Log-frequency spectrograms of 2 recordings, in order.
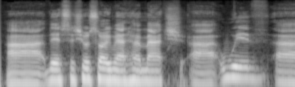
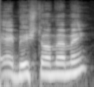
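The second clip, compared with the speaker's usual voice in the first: louder, higher sassy callout; mock challenge; 6 semitones higher, 5 dB louder, faster than usual. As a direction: get in her face. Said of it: "being like".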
